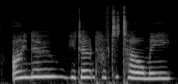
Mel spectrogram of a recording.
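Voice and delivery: put-on high, boyish pre-empting; knowing protest. A narrator's reading. Boy heads off Tom's warning, in knowing protest.

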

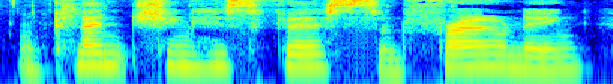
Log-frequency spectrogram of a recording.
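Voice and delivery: usual speaking voice

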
